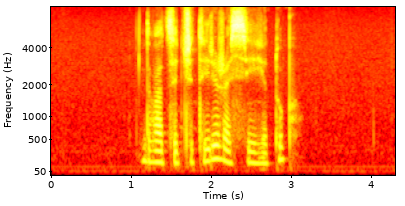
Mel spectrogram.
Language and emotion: Russian, neutral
